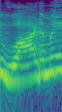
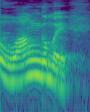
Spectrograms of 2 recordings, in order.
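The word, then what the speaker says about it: वाङ्मय: जैसे मैंने एक उदाहरण लिखा मित्रों, ये अब इसको कई वार्डमय बोल देते हैं। जो वार्डमय गलत उच्चारण है, ये होता है वांगमय।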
